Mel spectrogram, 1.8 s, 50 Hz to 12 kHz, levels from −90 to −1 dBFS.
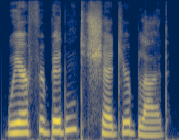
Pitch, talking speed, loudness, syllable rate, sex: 225 Hz, 235 wpm, -18 LUFS, 6.3 syllables/s, female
